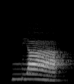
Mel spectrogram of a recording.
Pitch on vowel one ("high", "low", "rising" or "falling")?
falling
